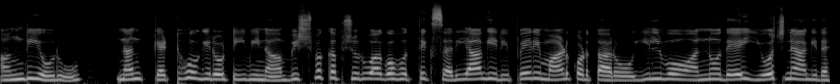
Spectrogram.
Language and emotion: Kannada, fearful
